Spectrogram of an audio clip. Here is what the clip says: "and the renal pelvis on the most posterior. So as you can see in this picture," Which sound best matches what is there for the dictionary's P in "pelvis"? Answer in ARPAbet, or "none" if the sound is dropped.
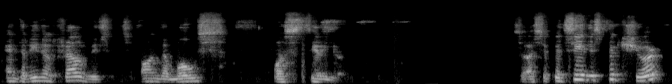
F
